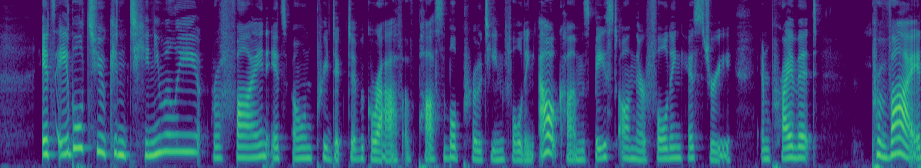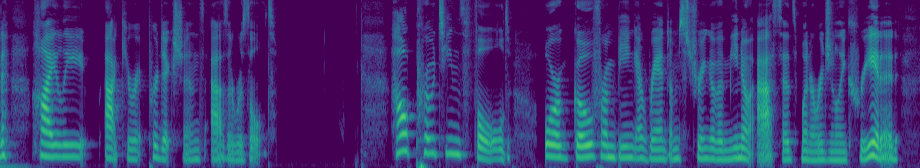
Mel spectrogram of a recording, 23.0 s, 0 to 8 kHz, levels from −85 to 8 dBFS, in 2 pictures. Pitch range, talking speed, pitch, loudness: 170-230 Hz, 115 wpm, 190 Hz, -24 LUFS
